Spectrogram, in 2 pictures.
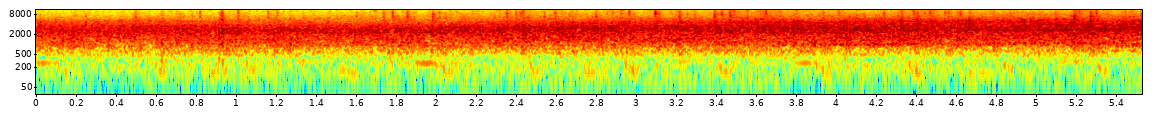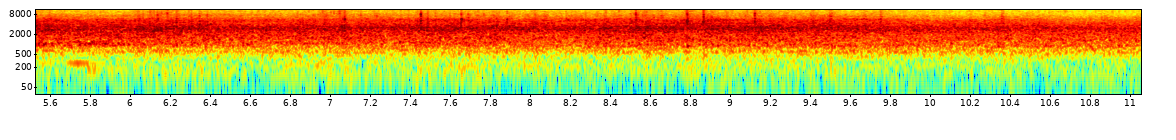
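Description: Small clicks sound as a model train's wheels pass over rail joints.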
